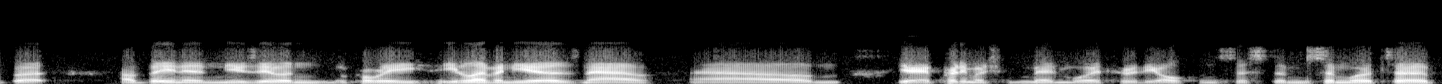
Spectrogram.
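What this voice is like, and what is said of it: British accent. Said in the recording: “you can tell by my accent from the UK initially”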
